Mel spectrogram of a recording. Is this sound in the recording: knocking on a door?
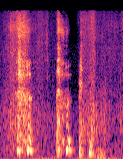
no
